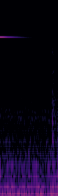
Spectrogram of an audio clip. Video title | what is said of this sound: Silver Stacking Questions: How Do I Know My Silver is Real? | which is not silver and you'll hear it's just like a thud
